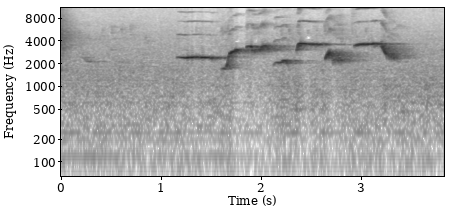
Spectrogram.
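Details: Oriental magpie-robin song: after a second of quiet, a strong phrase of sustained whistles stepping between lower and higher pitches with brief upward slides, delivered continuously for about two and a half seconds.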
